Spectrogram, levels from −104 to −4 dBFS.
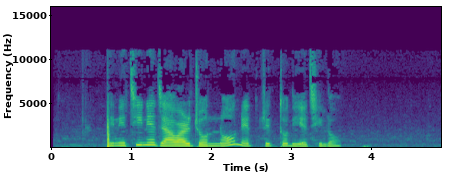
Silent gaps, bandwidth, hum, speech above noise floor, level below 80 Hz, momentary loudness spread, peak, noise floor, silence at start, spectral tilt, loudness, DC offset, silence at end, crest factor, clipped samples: none; 11.5 kHz; none; 39 dB; -46 dBFS; 12 LU; 0 dBFS; -61 dBFS; 0.7 s; -5 dB/octave; -22 LUFS; under 0.1%; 0.9 s; 24 dB; under 0.1%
